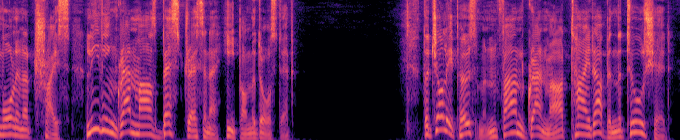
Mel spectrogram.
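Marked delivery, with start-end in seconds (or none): none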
